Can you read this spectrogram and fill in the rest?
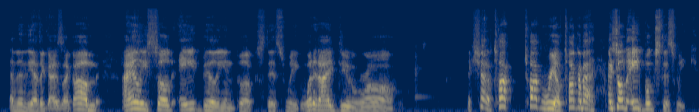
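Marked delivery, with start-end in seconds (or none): none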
